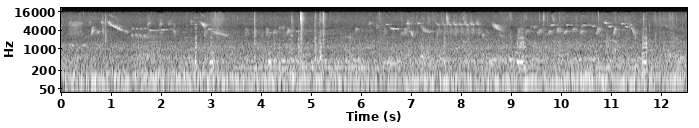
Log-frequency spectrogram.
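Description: Small birds chirping repeatedly with short, quick falling calls, over a steady low rumble, with a single sharp click about five seconds in.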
